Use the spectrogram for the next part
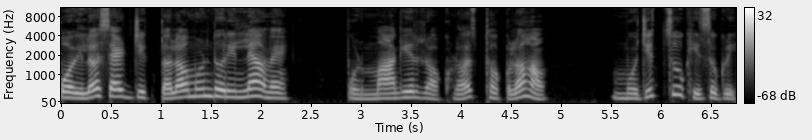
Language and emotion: Goan Konkani, sad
